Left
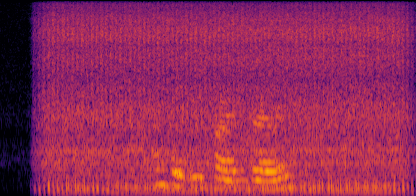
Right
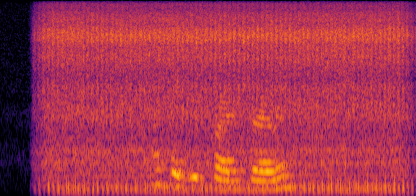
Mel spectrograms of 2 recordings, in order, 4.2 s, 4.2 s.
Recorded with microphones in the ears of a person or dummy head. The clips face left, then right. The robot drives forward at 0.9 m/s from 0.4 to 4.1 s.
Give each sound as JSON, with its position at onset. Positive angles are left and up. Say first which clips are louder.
{"t": 1.5, "sound": "a man speaking", "louder": "right 4 dB", "side_deg": -60, "distance_m": 3.0}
